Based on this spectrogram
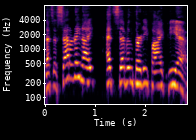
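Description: A man speaks in a raised, projected voice at high pitch with a bright, sharp tone. The background is quiet. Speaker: professional wrestling ring announcer and stage show performer. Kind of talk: promotional announcement to camera for a stage show. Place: studio.

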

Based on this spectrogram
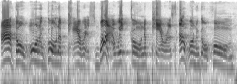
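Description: At a moderate pace, a woman performs a put-on character voice pitched high with ordinary pitch variation. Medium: stage play. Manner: whiny, stubborn, complaining.

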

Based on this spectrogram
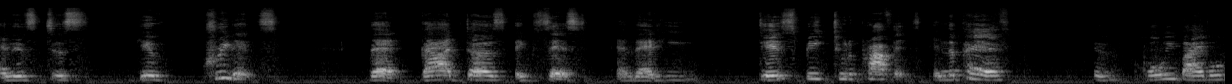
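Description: A woman speaks at a very slow pace with long, frequent pauses. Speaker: speaker. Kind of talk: personal testimony. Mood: calm, earnest. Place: home room. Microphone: camera far.

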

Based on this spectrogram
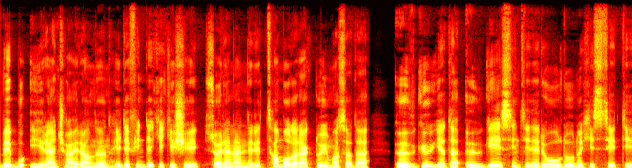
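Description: Someone is reading aloud in a natural voice. The background stays quiet.

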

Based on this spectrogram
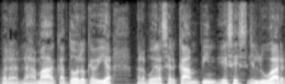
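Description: In a very clean recording with a silent background, a man of medium pitch speaks at a moderate pace with ordinary pitch variation. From Argentina, Buenos Aires province. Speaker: podcast host. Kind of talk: interview. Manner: halting.

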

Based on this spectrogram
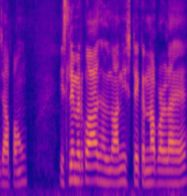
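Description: On a very clean recording with a silent background, a man has an ordinary speaking voice and fairly even intonation. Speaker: college student. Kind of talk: street interview.

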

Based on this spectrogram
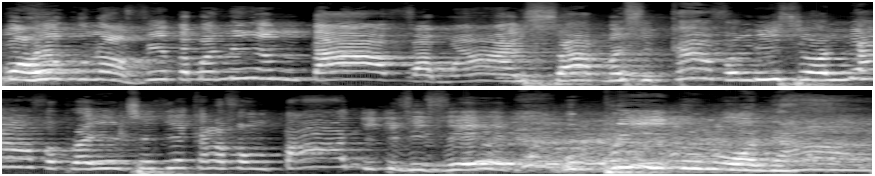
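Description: Over loud background noise, a man with an extremely high pitch speaks at a fairly slow pace with ordinary pitch variation. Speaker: stand-up comedian. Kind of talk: stand-up comedy set. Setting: stage with live audience. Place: stage. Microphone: handheld.

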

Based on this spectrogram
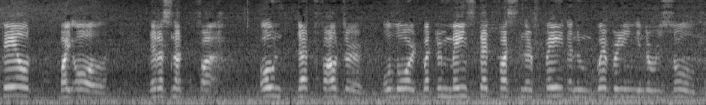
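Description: With a Filipino accent, a man speaks in a solemn tone at a very slow pace. Noticeable background noise can be heard. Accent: Filipino English and Tagalog. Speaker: rally prayer leader. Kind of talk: fervent prayer. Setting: outdoor public rally with crowd. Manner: solemn, earnest, pleading.

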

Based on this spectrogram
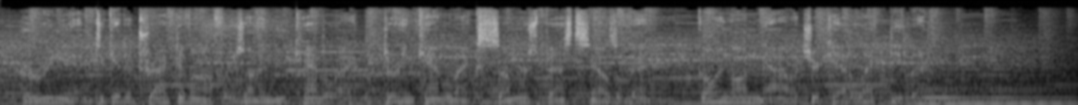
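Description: Loud music plays behind a man's voice. He speaks fairly quickly with hardly any pauses. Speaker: voice actor. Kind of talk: TV commercial read. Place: studio.

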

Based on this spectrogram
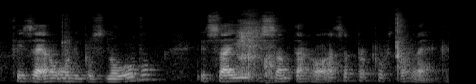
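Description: Noticeable background noise runs under the voice. The speech is very slow, with lively intonation. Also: woman. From Rio Grande do Sul, Brazil. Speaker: company founder's widow; interviewee. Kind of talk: oral history interview. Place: home room. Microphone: camera far.

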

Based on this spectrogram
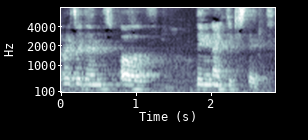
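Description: In an Arabic accent, a woman with a fairly low voice speaks at a fairly slow pace, with audible room echo. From Saudi Arabia. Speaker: coach and panelist; coach, panelist. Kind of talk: conference panel talk. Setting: stage with audience. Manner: halting. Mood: earnest, reflective. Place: hall.

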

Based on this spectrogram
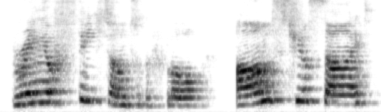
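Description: A woman at a very slow pace with lively intonation, audible room echo and a quiet background. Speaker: fitness instructor. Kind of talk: live-led Pilates class, giving calm step-by-step cues with breath counts. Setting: video class, recorded online. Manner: calm, encouraging, rhythmic; instructional, clear and paced to the movement. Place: home room. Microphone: video call.

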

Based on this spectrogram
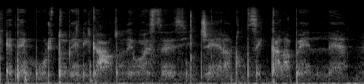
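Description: The speaker moves along at a fairly quick pace. Loud background noise runs underneath. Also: woman. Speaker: beauty vlogger. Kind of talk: casual product review chat. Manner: soft-spoken, gentle low-volume ASMR voice. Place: home room.

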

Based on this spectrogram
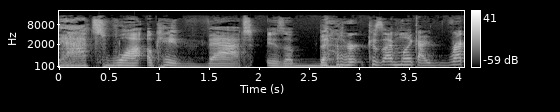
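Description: This is a normal speaking voice with lively intonation. The pace is fairly slow. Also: woman. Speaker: podcast co-host. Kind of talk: casual chat.

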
